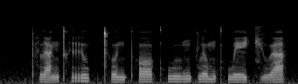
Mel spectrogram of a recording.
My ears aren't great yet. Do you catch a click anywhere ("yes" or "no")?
no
